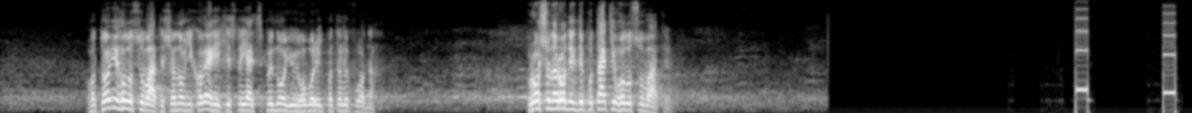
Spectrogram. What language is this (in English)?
Ukrainian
